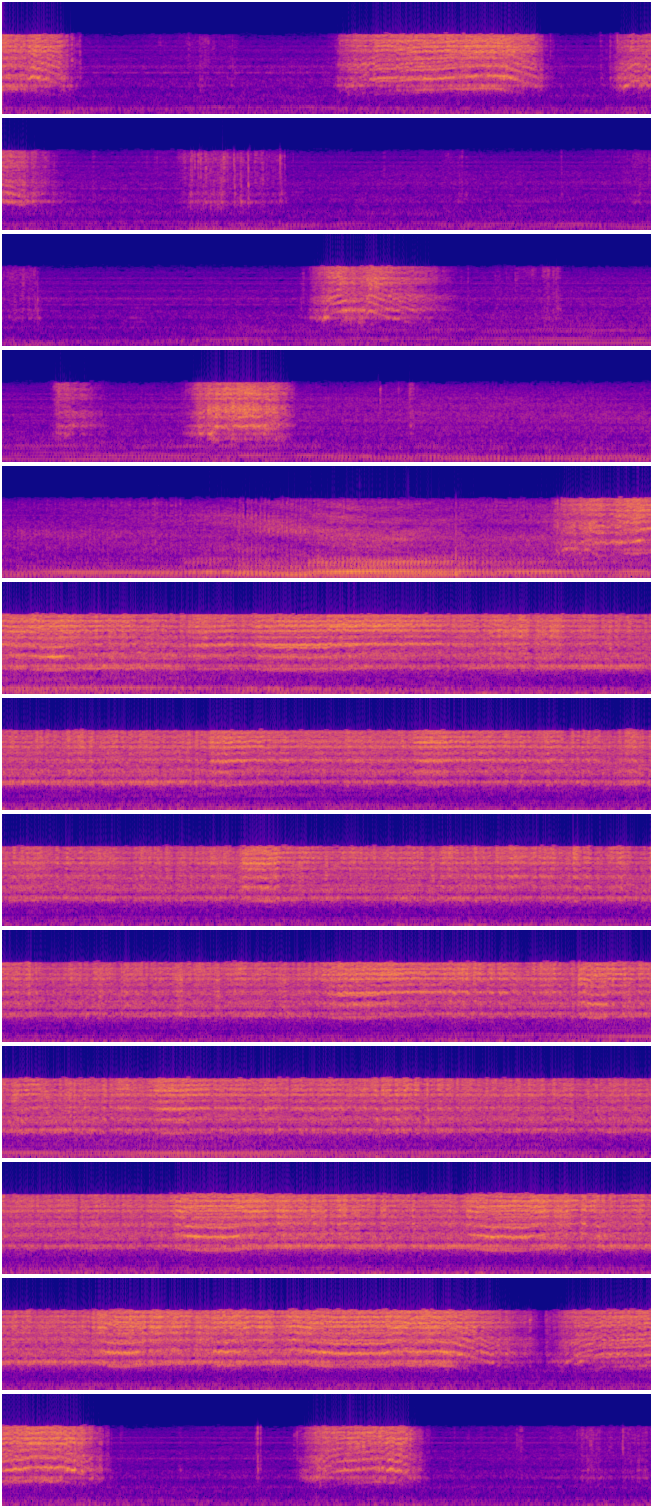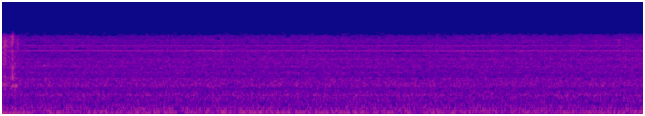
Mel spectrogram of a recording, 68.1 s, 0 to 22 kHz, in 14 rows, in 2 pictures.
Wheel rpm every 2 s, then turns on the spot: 50, 100, 40, 10, 10, 0, 30, 10, 40, 0, 0, 10, 190, 220, 230, 230, 230, 230, 230, 230, 230, 230, 230, 230, 230, 230, 230, 230, 150, 110, 50, 10, 0, 0.
0-2 60-64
